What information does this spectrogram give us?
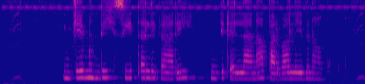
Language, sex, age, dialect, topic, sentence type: Telugu, female, 18-24, Southern, agriculture, statement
